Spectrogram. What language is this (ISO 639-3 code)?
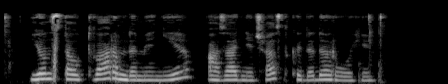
bel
